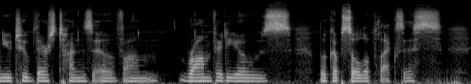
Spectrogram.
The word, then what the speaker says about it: Ram: or you're into sound the sound is ROM it's spelled Ram but it's like wrong like wrong really deep and drawn out because that vibration shifts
